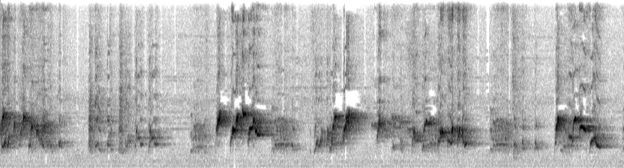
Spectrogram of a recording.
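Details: Nam Đông, Huế Red-whiskered bulbul in song training aimed at competitive singing. Repeated fluty, chattering phrases about a second long come in quick succession over a quiet background hum.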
